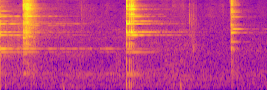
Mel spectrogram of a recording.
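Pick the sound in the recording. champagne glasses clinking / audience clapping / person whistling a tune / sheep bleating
champagne glasses clinking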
